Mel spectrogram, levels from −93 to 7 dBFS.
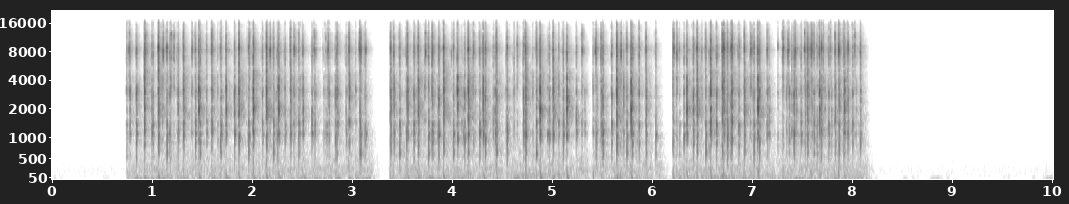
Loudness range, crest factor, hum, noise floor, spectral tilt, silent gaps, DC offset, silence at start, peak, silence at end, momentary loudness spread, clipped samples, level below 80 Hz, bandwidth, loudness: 2 LU; 30 dB; none; -88 dBFS; 3 dB/octave; none; under 0.1%; 0.75 s; -2 dBFS; 1.9 s; 7 LU; under 0.1%; -66 dBFS; 17 kHz; -29 LUFS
